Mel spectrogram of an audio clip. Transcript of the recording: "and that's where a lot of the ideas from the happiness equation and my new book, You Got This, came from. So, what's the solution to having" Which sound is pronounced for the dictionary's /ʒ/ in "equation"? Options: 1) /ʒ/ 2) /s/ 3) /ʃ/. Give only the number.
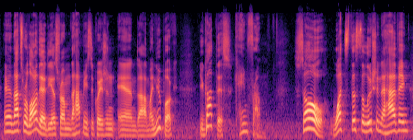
1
